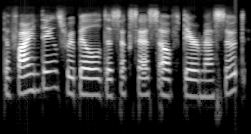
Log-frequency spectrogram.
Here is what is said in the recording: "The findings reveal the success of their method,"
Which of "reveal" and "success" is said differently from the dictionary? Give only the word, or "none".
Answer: reveal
